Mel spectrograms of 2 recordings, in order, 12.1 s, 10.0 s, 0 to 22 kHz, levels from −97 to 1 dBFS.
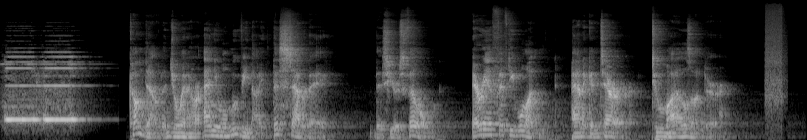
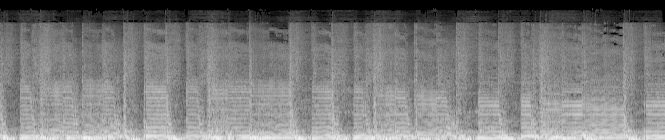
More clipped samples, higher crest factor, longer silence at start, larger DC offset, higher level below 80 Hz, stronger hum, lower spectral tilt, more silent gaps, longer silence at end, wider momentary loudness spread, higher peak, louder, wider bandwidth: neither; first, 18 dB vs 10 dB; about the same, 0 s vs 0 s; second, under 0.1% vs 1%; second, -58 dBFS vs -14 dBFS; neither; second, -4.5 dB/octave vs -6 dB/octave; neither; first, 0.35 s vs 0 s; first, 19 LU vs 3 LU; second, -14 dBFS vs -2 dBFS; second, -31 LUFS vs -14 LUFS; first, 16 kHz vs 11.5 kHz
